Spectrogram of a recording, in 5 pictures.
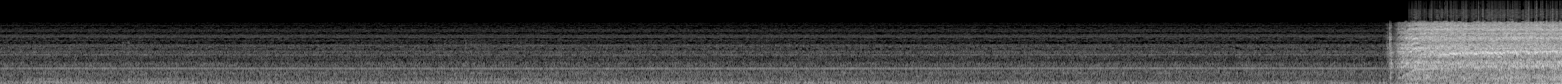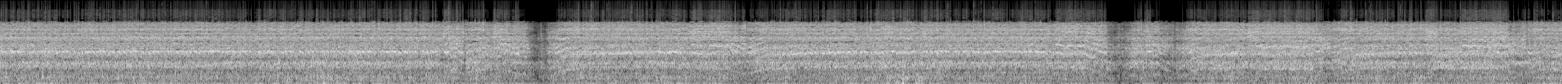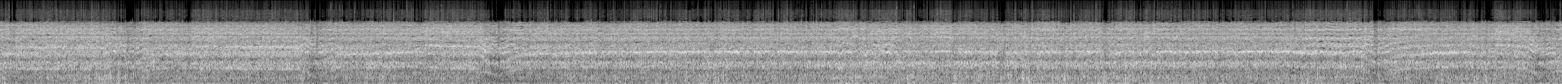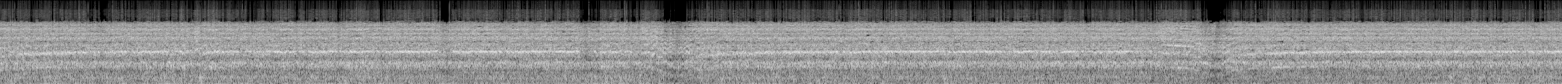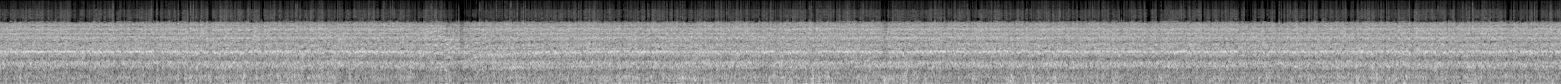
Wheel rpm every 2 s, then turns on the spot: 0, 0, 0, 0, 0, 0, 10, 200, 230, 230, 160, 210, 230, 130, 200, 190, 190, 200, 200, 230, 230, 230, 210, 200, 230, 230, 210, 220, 230, 200, 230, 230, 230, 210, 230, 230, 230, 230, 230.
none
